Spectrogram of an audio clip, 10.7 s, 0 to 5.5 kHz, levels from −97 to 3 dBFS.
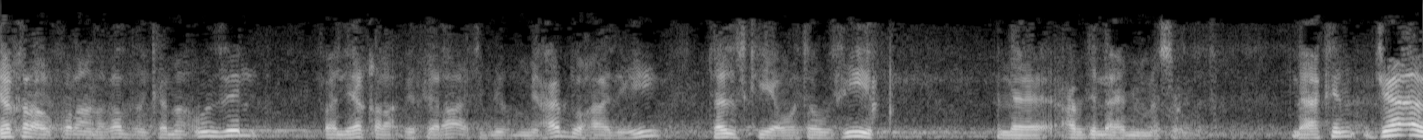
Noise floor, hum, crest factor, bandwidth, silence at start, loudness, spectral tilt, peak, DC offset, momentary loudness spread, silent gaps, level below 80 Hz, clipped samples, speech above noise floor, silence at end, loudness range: -43 dBFS; none; 20 dB; 4.9 kHz; 0 s; -24 LUFS; -11 dB/octave; -2 dBFS; under 0.1%; 17 LU; none; -58 dBFS; under 0.1%; 21 dB; 0 s; 3 LU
